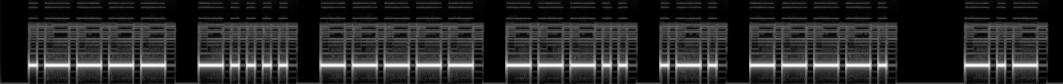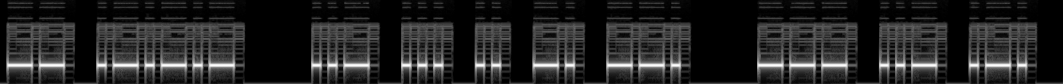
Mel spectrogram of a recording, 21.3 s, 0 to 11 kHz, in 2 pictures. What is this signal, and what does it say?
Morse code, heard as a keyed tone, about 15 wpm, spaced as for 13 wpm, 750 Hz. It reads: 1608R9 KM. USING OUR
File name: cwa / W1AW-Level2 / 13WPM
